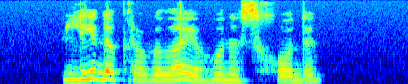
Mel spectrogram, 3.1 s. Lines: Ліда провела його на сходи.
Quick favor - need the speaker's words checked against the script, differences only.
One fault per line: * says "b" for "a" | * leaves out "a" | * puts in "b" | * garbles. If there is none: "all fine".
all fine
